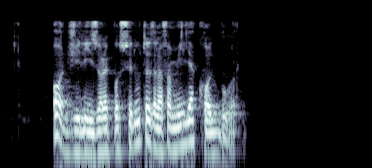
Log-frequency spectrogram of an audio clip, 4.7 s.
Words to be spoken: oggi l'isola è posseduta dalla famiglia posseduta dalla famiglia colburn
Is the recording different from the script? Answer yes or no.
yes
